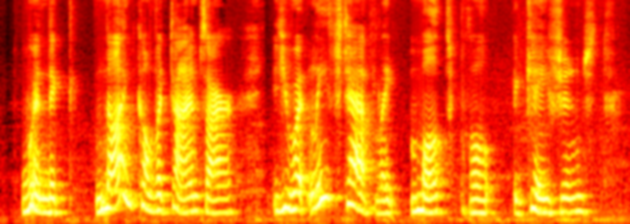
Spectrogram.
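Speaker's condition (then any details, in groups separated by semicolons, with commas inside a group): Friedreich's ataxia; inherited degenerative ataxia, onset around 15 or 16, diagnosed at 19, gene confirmed, balance, coordination problems; slurred speech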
